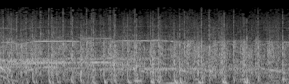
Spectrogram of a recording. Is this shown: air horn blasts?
no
